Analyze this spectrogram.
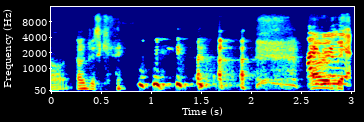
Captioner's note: laughing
